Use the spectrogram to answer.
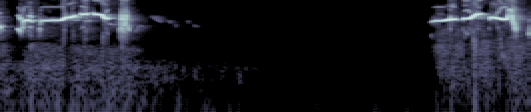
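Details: Oriental magpie-robin calling the flock with wild-style song. A fast phrase of clear whistles ends on a rising note, is followed by a long pause, then repeats.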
